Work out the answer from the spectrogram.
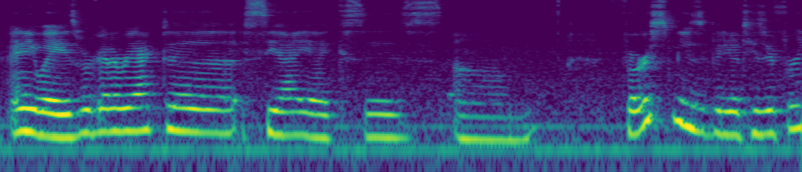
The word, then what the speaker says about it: CIX: I just do it on video because people are like, it's pronounced CIX. I'm like, I know, but I call them 6 because why would I pronounce every letter when I can just say 6?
